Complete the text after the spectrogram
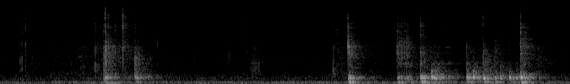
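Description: A plastic hair dryer knocks and clatters against a hard counter as it is handled.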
